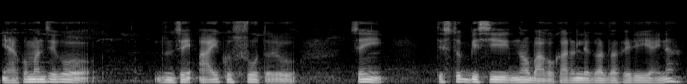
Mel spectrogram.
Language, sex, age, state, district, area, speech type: Nepali, male, 30-45, West Bengal, Alipurduar, urban, spontaneous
